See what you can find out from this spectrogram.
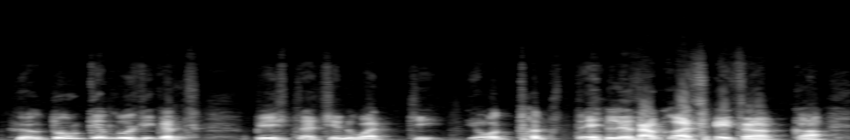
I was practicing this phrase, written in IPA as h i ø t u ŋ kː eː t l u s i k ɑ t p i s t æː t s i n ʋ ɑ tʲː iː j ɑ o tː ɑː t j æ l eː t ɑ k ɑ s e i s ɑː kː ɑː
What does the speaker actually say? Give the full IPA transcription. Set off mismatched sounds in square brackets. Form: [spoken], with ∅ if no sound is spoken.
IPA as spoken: h [y] ø t u ŋ kː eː t l u s i k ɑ t p i s t æː t s i n ʋ ɑ tʲː iː j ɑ o tː ɑː t j æ [lː] eː t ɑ k ɑ s e i s ɑː kː ɑː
